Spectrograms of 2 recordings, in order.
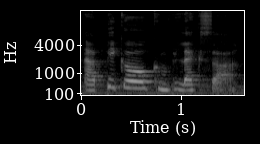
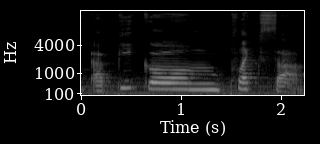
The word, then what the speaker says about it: Apicomplexa: Okay, next the phylum Apicocomplexa, or Apicomplexa. I'm adding an extra syllable in there, and there's not.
